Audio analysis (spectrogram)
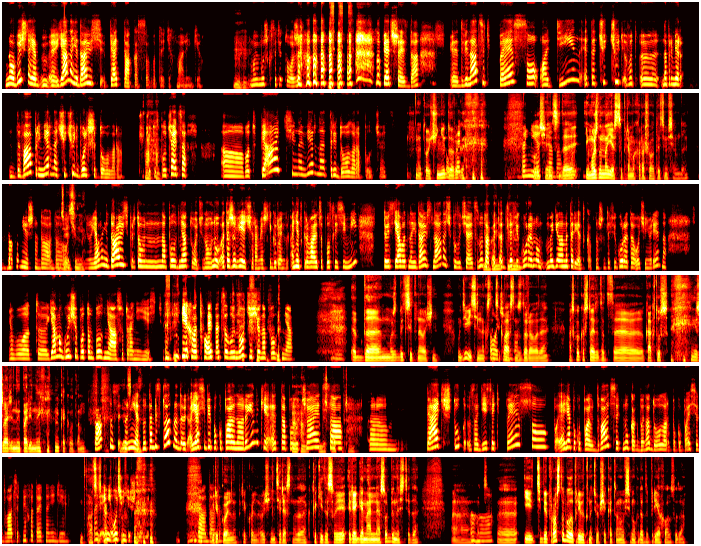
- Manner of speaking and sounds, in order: laugh; other background noise; laugh; tapping; laugh; laugh; chuckle; chuckle; chuckle
- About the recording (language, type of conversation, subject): Russian, podcast, Где в твоём районе можно вкусно и недорого перекусить?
